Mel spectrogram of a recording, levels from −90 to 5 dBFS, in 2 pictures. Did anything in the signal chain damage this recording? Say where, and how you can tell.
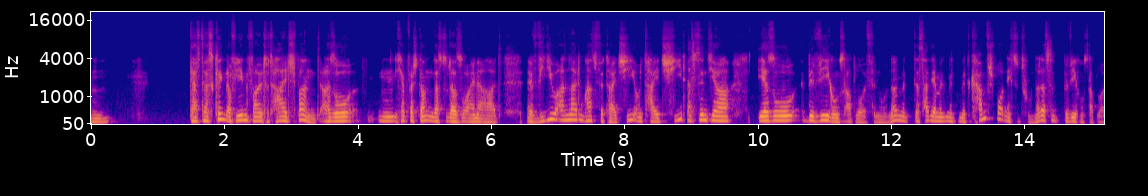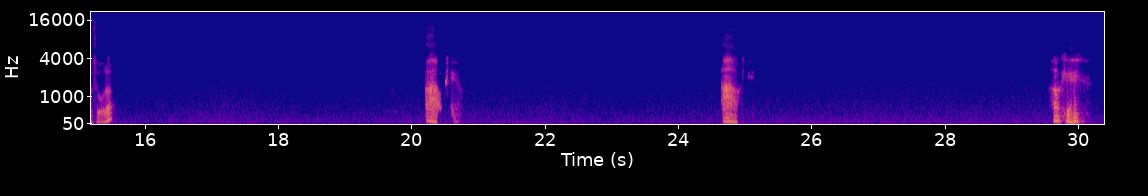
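Yes, at the network stage. A burst of packet loss at 8.89 to 8.96 s, just before "sind ja eher so", leaves about 50 ms of concealment fading out, then about 40 ms missing. On a spectrogram the harmonics smear flat and fade, then the speech resumes abruptly.

The network also caused lost packets rebuilt from error correction at 8.94 to 9.04, 11.42 to 11.56, 12.78 to 12.80 s (between "das hat ja" and "mit mit"), 14.34 to 14.40 and 20.34 to 20.36 s. Each is 20 to 80 ms of rougher, noisier audio decoded from low-bitrate copies, with no gap. The spectrogram shows grainy, blurred patches.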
